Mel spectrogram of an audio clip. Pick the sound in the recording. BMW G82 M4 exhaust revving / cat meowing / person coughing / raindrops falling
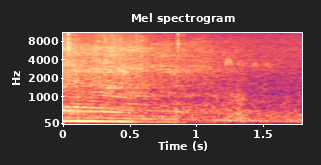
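BMW G82 M4 exhaust revving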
